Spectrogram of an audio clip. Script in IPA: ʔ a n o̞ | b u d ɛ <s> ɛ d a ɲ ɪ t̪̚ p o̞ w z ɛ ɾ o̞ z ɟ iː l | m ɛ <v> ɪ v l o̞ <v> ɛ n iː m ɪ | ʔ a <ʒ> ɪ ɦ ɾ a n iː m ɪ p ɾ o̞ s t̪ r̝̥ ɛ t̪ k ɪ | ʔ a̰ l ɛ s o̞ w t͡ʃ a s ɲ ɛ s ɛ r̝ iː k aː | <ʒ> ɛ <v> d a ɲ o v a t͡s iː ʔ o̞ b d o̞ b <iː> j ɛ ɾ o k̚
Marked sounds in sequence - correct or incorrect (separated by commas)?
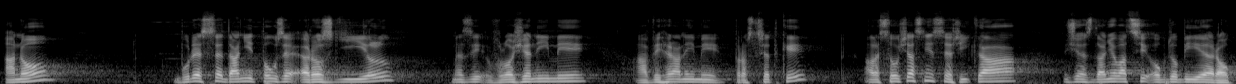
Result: correct, incorrect, incorrect, incorrect, correct, incorrect, correct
